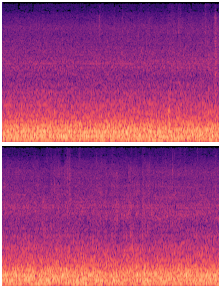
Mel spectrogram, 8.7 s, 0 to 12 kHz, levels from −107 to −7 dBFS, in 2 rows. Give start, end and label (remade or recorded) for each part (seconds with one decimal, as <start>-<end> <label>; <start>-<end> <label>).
0.0-5.0 recorded; 5.0-5.6 remade; 5.6-6.3 recorded; 6.3-7.4 remade; 7.4-8.7 recorded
